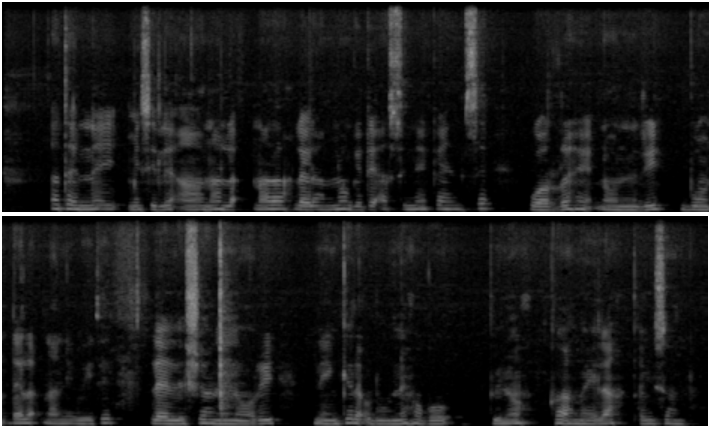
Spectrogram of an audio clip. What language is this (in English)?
Sidamo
